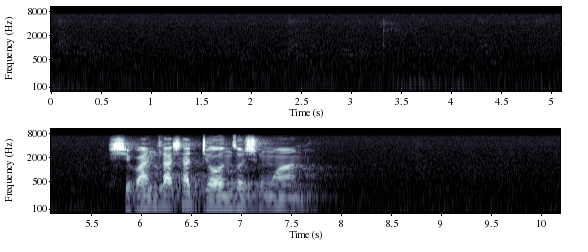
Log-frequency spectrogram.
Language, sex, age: Tsonga, male, 20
